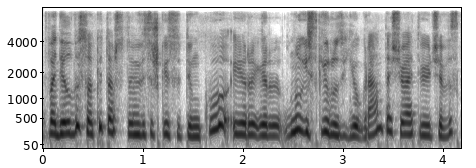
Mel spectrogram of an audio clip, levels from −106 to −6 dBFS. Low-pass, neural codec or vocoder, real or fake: 7.2 kHz; none; real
